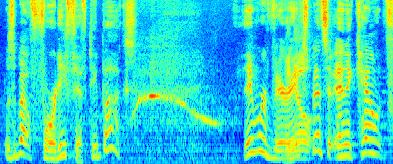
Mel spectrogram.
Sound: whistles

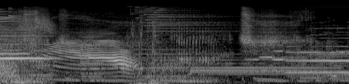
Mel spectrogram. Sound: snoring

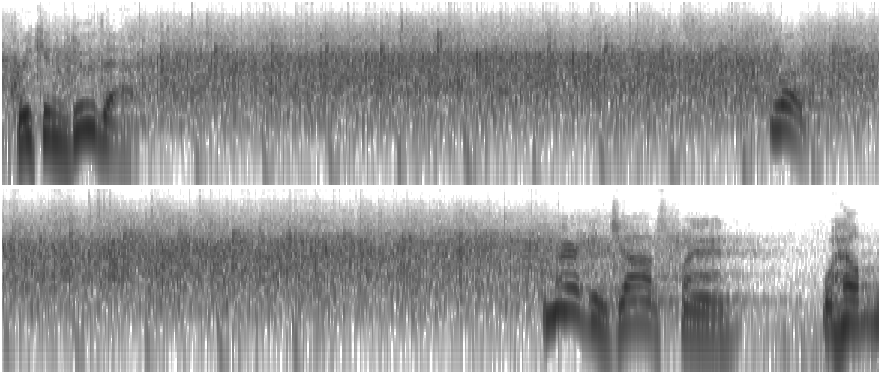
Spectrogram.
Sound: applause

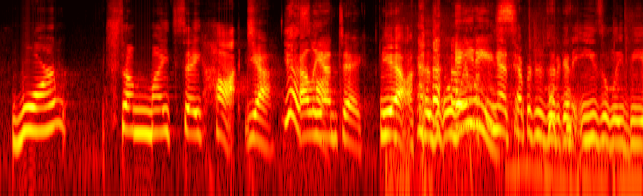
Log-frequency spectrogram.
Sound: laughter

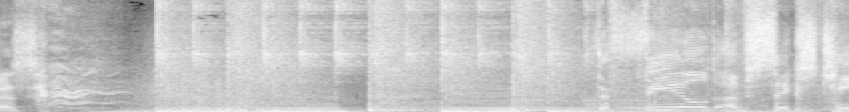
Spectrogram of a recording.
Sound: upbeat pop music; laughs

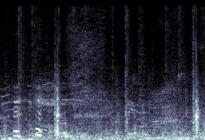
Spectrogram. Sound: chuckled

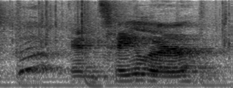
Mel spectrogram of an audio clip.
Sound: gasping

